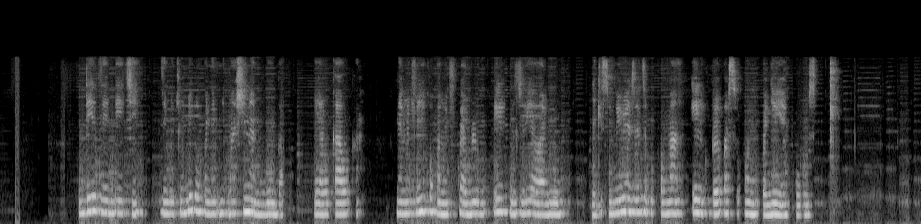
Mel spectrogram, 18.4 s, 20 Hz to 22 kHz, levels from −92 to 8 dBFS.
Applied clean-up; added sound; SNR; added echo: neural separator model SepFormer DNS4.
